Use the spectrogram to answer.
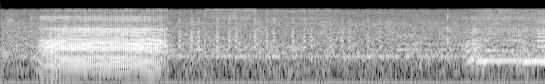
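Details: Pug napping and snoring: a loud, buzzing snort-snore followed by a quieter snore a few seconds later.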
